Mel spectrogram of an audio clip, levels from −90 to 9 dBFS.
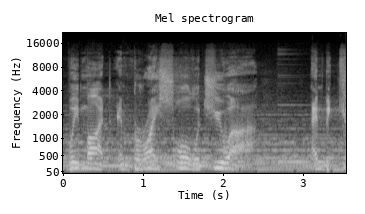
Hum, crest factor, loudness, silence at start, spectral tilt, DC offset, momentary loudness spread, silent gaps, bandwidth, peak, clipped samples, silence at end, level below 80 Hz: none; 16 dB; -16 LUFS; 0 s; -4.5 dB/octave; under 0.1%; 10 LU; none; 14.5 kHz; 0 dBFS; under 0.1%; 0 s; -56 dBFS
